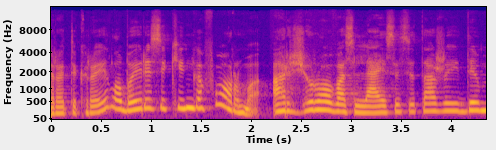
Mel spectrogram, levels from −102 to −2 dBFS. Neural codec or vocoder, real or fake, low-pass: none; real; 14.4 kHz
